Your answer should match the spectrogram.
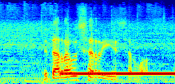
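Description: A steady telephone tone drones on continuously after a brief click while calling a heavy metal band in Ohio, with someone talking over its start.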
